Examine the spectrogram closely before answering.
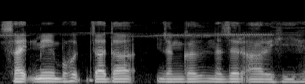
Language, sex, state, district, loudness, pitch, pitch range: Hindi, male, Arunachal Pradesh, Longding, -21 LUFS, 130 Hz, 120-130 Hz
